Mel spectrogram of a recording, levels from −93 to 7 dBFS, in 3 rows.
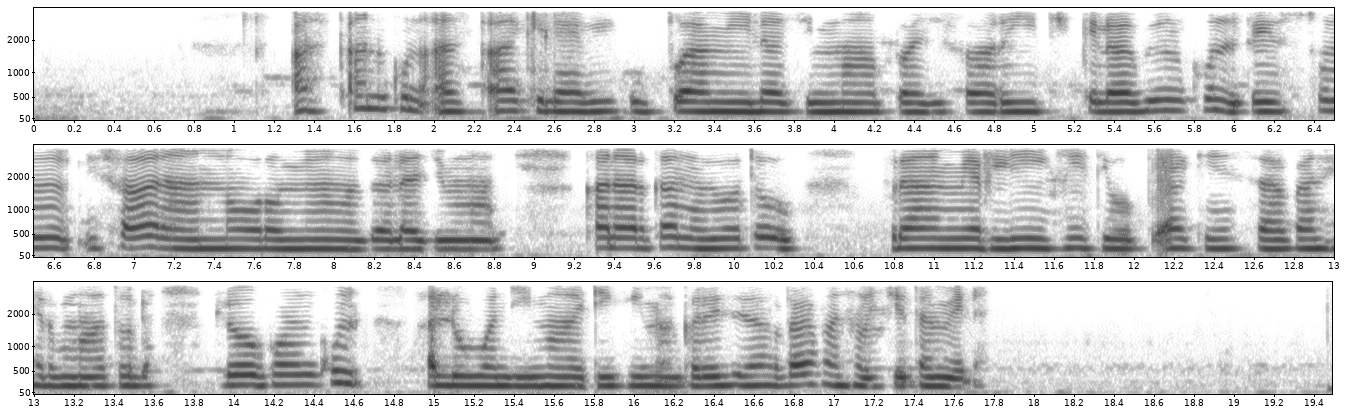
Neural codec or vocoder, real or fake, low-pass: codec, 16 kHz, 4 kbps, X-Codec, HuBERT features, trained on balanced general audio; fake; 3.6 kHz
